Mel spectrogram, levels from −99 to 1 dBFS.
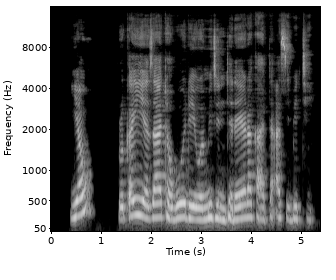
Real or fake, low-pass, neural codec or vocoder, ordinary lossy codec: real; 14.4 kHz; none; none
